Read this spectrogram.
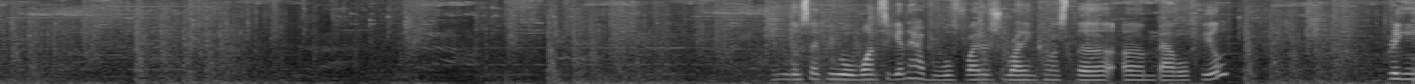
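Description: Magic spells and weapons clash in a busy fantasy battle.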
